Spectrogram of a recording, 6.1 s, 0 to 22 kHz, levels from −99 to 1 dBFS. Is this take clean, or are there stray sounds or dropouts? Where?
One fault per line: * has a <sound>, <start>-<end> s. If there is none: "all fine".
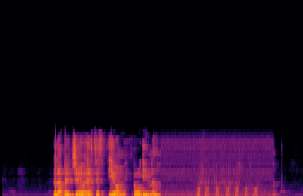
* has a laugh, 3.7-5.3 s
